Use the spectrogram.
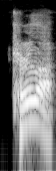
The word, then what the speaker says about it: Curelop: Is it Curelop or Curelop? Yeah. Curelop, you said it right.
